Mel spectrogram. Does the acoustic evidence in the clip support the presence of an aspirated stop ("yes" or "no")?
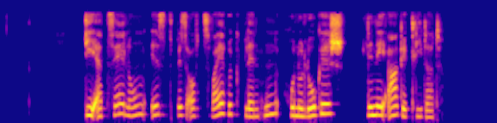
no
